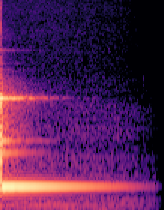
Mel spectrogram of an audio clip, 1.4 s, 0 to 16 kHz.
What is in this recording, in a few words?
MARM, 3D MARIMBA; 3D Sound; 3D Keys VOL-1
